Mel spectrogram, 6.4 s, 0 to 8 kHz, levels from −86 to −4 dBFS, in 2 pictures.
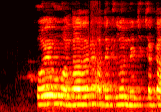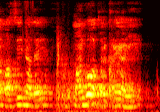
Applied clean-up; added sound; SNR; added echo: neural separator model SepFormer DNS4.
